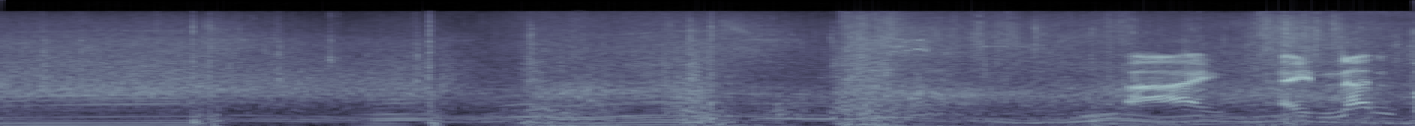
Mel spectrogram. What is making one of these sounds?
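A car's suspension thuds over bumps.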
